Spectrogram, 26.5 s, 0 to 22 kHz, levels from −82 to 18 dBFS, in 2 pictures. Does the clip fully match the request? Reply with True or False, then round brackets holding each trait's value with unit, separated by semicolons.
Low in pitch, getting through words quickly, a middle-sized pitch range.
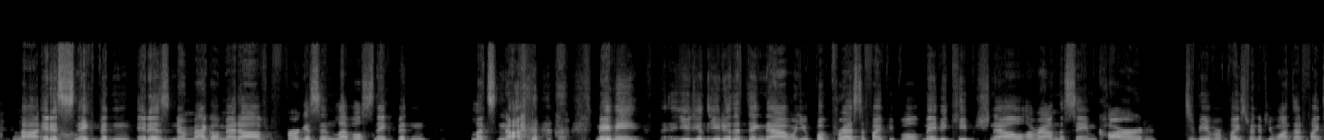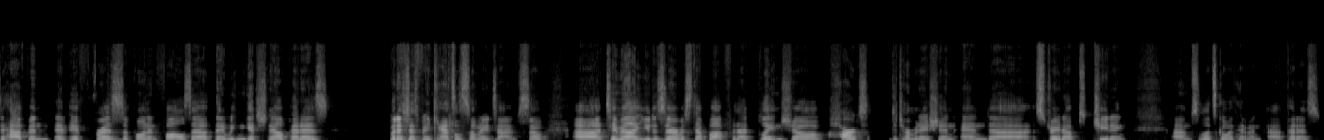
True (120 Hz; 220 wpm; 3.6 semitones)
